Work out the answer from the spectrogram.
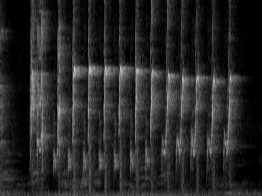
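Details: Fierce long-tailed shrike giving about twelve harsh, high, chattering notes, each with a lower buzzy tail, repeated evenly about every quarter second for three seconds against a quiet background.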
